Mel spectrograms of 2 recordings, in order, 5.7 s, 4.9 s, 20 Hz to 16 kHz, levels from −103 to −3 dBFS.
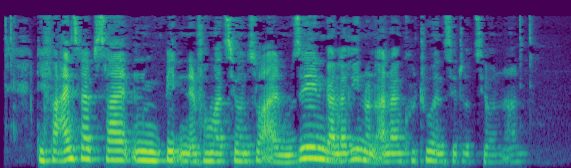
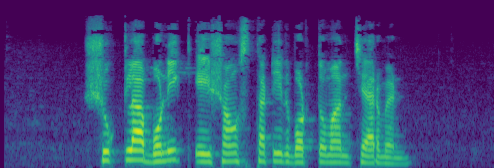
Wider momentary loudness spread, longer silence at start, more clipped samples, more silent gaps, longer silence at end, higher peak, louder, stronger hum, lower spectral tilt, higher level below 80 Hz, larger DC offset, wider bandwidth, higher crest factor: first, 16 LU vs 13 LU; second, 0.05 s vs 0.85 s; neither; neither; second, 0.5 s vs 0.9 s; about the same, -4 dBFS vs -2 dBFS; about the same, -21 LUFS vs -22 LUFS; neither; about the same, -4 dB/octave vs -4 dB/octave; about the same, -66 dBFS vs -68 dBFS; neither; about the same, 11.5 kHz vs 11 kHz; about the same, 18 dB vs 22 dB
